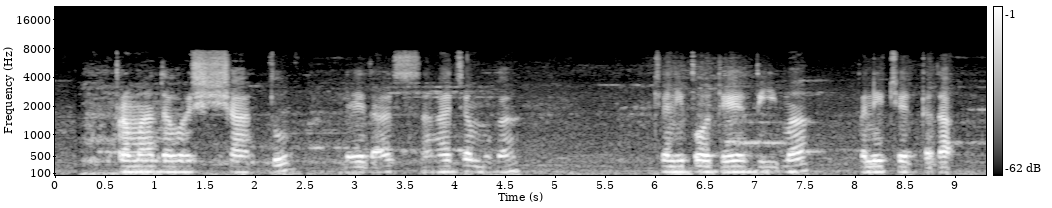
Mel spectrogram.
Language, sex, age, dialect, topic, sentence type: Telugu, male, 56-60, Telangana, agriculture, question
